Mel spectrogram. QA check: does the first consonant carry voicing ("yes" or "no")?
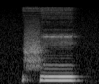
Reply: no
